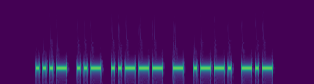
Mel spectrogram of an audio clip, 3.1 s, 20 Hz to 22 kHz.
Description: Morse code, heard as a keyed tone, about 34 wpm, 700 Hz. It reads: VU2TPK
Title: DXCC-100 Call Signs - 6 Characters - Repeated 3x - 35wpm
